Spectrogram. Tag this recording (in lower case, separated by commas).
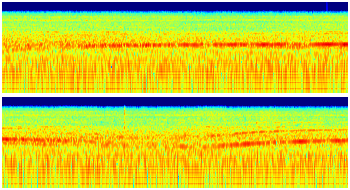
siren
